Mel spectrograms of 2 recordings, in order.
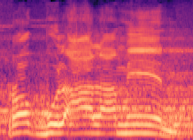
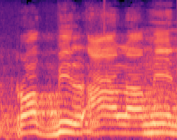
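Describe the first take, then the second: First: The first word ends with an u vowel. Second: The first word ends with an i vowel. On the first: The speaker calls it wrong. "Bidomil ba, dengan doma ba" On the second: The speaker calls it right. "Seharusnya di Quran apa tulisannya?"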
